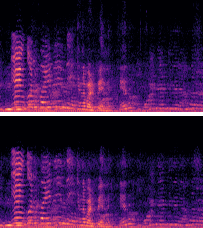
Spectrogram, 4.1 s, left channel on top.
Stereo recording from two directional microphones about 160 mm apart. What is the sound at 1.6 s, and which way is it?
Speech, 10° left (ahead or behind).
